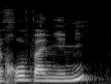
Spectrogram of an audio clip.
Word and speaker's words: Rovaniemi: Donc parce qu'apparemment il y a cette petite ville euh, alors je sens que je vais mal le prononcer, mais c'est Rovaniemi.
